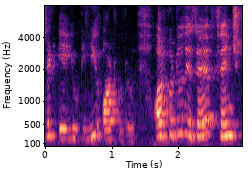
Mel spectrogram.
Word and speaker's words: haute couture: Again यहाँ पे H जो होता है वो silent होता है. We pronounce it AUTE, haute couture.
